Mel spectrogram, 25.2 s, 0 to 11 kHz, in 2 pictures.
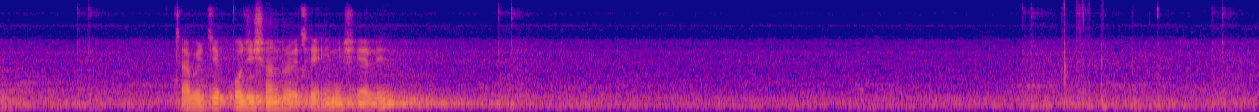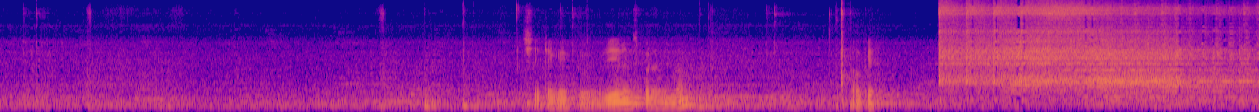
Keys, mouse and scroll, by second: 0.6 click, 1.5-2.4 scroll down 6, 2.4 scroll down 1, 4.8-8.0 drag, 10.1 click, 11.2 ctrl+c, 12.0 click, 12.7 click, 14.1 Delete, 16.7 g, 20.2 i, 20.8 space, 22.5 click.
